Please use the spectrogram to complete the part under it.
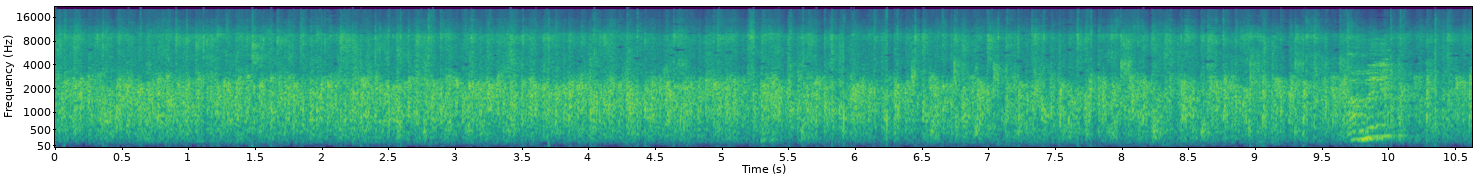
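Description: A church congregation claps for the King during a Spanish-language sermon, loud continuous applause filling the room for the whole stretch, with cheering voices mixed in and a brief shout near the end.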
